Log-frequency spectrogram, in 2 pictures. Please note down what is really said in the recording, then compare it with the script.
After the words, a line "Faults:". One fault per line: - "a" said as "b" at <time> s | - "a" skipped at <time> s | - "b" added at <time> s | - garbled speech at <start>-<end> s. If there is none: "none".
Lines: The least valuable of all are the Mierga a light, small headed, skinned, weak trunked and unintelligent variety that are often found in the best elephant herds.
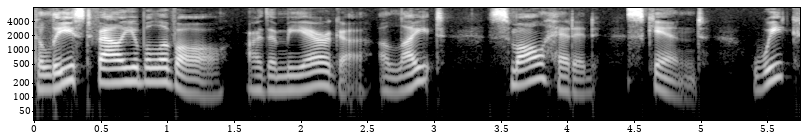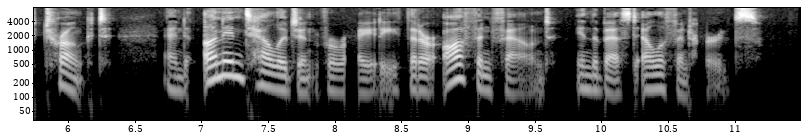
The least valuable of all are the Mierga a light, small headed, skinned, weak trunked and unintelligent variety that are often found in the best elephant herds.
Faults:
none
